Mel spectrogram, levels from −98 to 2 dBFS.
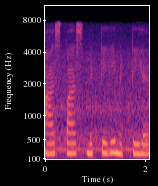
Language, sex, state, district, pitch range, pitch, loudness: Hindi, female, Uttar Pradesh, Varanasi, 205-225 Hz, 210 Hz, -25 LUFS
